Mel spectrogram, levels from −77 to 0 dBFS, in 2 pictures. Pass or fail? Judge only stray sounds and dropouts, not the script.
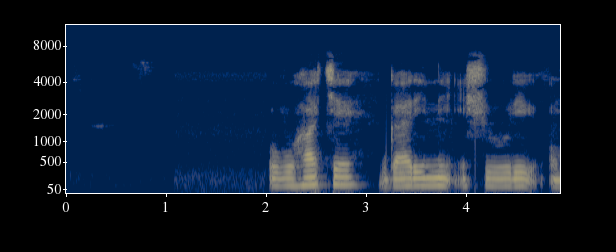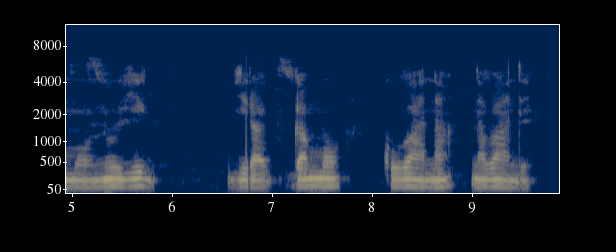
pass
